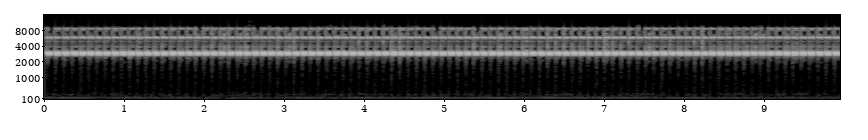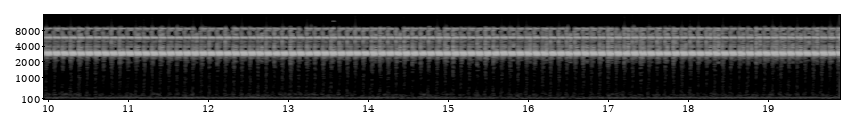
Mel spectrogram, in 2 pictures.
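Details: Long-tailed tree cricket song, National Institute of Biological Resources, 2020: one continuous ringing trill, high and clear, pulsing very quickly and evenly for twenty seconds without pause, over a soft low background hum.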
